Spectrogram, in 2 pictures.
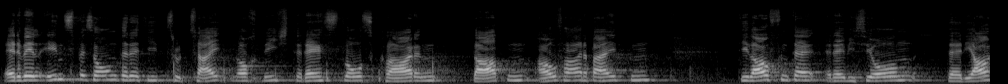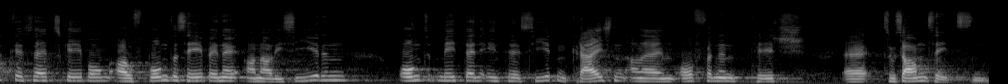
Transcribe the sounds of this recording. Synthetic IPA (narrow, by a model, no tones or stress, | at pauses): ʔeːɐvɪlɪnsb̥ezɔndəʁədiːt͡suːt͡saɪtnɔχnɪçtʁɛstloːsklaːɾənd̥aːtn̩ʔaʊfaɾbaɪtn̩ | d̥iːlaʊfən̩dəʁɛvizjoːnd̥eːɾjaːk̚t̚ɡ̥əzɛt͡sɡ̥eːbʊŋaʊfb̥ʊndəseːbənəʔanaliziːɾʁən | ʊndmɪt̚d̥eːnɪntəʁɛsiːtn̩kʁaɪzn̩ɑnaɪnəmʔɔfənəntʰɪʃ | t͡suzɑmənzɛt͡sn̩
